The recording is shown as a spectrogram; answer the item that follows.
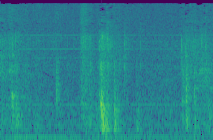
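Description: A few light clicks from a small cardboard box holding a contour gauge being handled and opened: two close together about a second in, and another near the end.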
